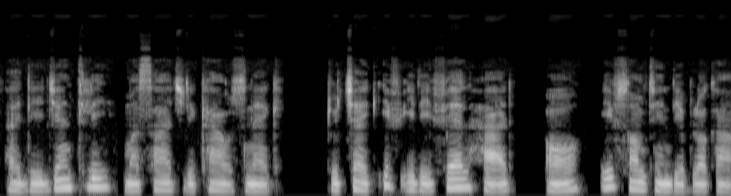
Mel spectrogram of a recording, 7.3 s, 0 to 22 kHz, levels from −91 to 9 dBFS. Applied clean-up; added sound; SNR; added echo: none; none; none; none.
